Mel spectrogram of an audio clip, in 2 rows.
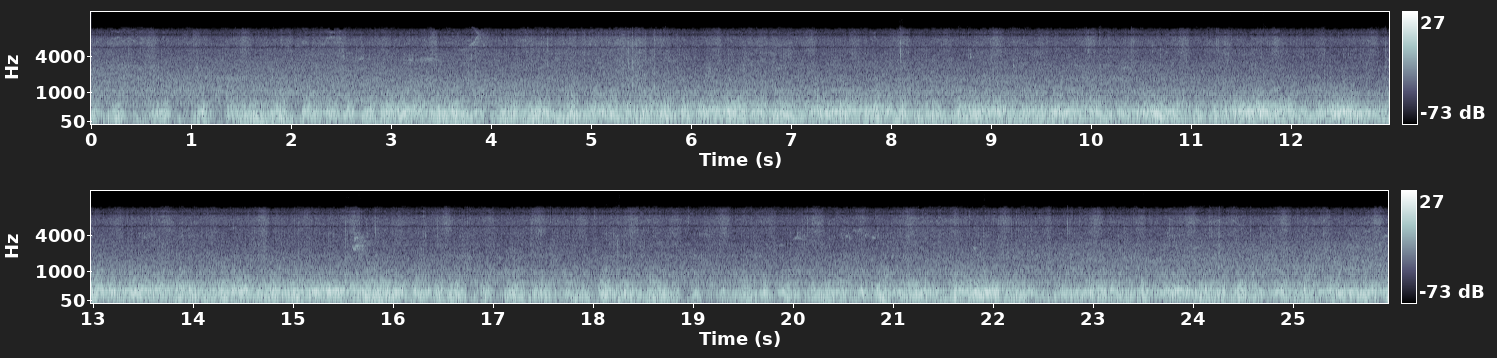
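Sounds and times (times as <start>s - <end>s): bicycle road noise: 0.0s - 25.9s
wind buffeting microphone: 0.0s - 25.9s.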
